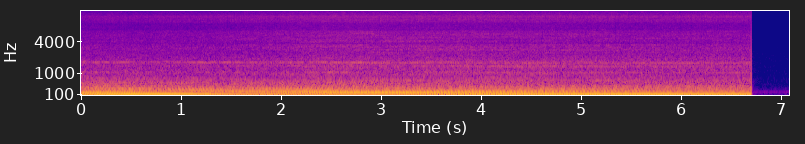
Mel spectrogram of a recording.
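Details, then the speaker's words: BMW E46 330 drift car, M54B30 inline-six, after MAF reroute, before tune: deep steady hum held evenly for several seconds, no skipped beats; earlier misfire solved, normal running. "Well, I do believe that the misfire has been solved. Now we can tune the car."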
